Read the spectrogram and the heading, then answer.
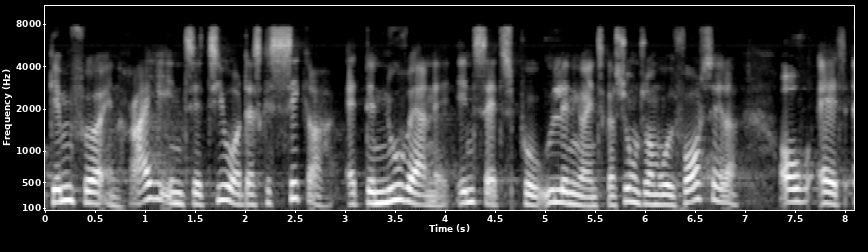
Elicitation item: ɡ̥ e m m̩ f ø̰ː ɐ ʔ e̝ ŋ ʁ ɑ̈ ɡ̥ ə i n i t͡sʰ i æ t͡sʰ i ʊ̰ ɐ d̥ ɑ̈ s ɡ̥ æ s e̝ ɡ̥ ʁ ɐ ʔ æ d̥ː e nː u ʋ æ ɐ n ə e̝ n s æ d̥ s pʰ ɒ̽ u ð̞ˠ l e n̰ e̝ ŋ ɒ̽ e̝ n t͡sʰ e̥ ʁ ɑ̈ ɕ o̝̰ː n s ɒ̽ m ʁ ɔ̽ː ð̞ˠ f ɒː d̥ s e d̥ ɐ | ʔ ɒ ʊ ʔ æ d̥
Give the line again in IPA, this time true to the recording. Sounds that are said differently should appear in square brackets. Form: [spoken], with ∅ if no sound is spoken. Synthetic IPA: ɡ̥ e m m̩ f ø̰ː ɐ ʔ e̝ [n] ʁ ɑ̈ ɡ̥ ə i n i t͡sʰ i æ t͡sʰ i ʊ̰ ɐ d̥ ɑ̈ s ɡ̥ æ s e̝ ɡ̥ ʁ ɐ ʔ æ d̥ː e nː u ʋ æ ɐ n ə e̝ n s æ d̥ s pʰ ɒ̽ u ð̞ˠ l e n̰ e̝ ŋ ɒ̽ e̝ n t͡sʰ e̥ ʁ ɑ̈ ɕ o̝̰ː n s ɒ̽ m ʁ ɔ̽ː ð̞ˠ f ɒː d̥ s e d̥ ɐ | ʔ ɒ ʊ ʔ æ d̥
